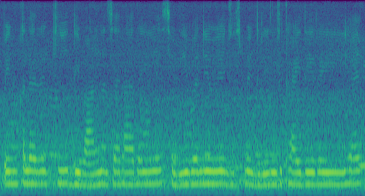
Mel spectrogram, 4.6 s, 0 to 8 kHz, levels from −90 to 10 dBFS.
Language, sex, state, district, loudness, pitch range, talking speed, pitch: Hindi, male, Chhattisgarh, Raipur, -14 LUFS, 185-195 Hz, 235 wpm, 190 Hz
